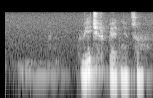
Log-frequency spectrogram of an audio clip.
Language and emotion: Russian, neutral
